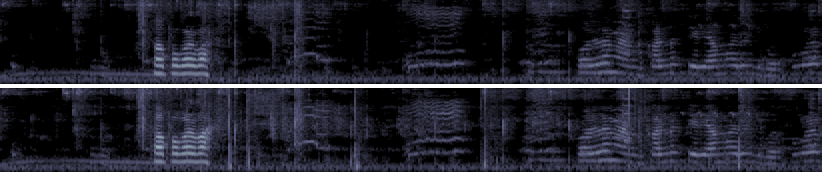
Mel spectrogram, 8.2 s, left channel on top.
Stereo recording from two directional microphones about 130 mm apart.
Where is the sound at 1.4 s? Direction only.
60° left (ahead or behind).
